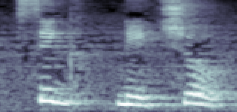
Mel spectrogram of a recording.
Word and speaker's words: signature: This word is signature. So we are speaking out the sound of letter G. Signature. In this, letter G is silent. Sign. But in signature, letter G is not silent.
